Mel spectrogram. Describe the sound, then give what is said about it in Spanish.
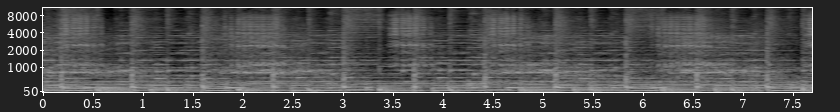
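A voice imitates a sheep's bleating in drawn-out, wavering baas, showing how the sheep on the farm sounds in a farm song, over a loud, steady backing of music that runs throughout. “que nos va a contar cómo hace la oveja del tío José.”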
